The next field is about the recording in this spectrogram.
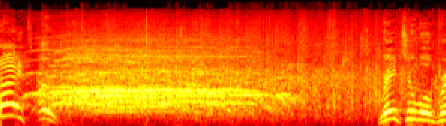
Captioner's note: cheers and applause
